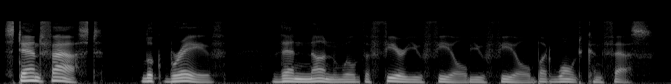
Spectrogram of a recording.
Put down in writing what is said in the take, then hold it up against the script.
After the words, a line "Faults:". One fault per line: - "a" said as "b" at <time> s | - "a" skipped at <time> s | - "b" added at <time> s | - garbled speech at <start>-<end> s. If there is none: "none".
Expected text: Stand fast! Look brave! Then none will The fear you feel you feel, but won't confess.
Stand fast! Look brave! Then none will The fear you feel you feel, but won't confess.
Faults:
none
